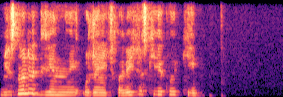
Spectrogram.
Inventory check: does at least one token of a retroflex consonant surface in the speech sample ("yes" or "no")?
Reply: yes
